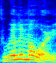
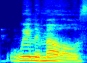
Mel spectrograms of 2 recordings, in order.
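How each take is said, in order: First: The R sound in the name is pronounced. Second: The R sound in the name is dropped. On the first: "I said the R" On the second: "That's how you say it though"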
